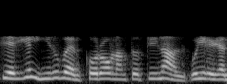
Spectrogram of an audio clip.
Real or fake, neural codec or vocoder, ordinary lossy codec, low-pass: fake; codec, 16 kHz, 0.8 kbps, ZipCodec; none; 3.6 kHz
